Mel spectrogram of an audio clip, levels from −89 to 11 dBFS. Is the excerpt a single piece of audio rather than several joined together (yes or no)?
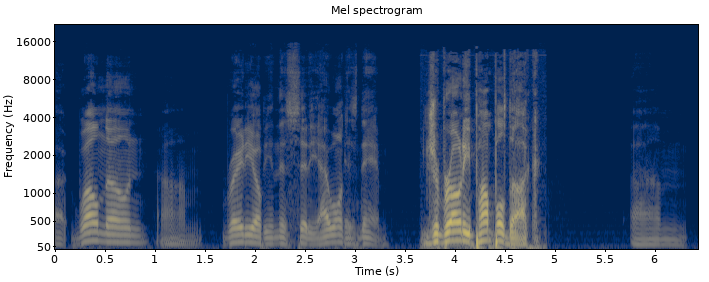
no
